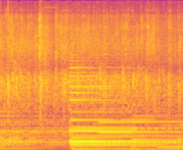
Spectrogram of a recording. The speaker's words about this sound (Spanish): Vamos a darle un aplauso a aquellos que tomaron esa decisión.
